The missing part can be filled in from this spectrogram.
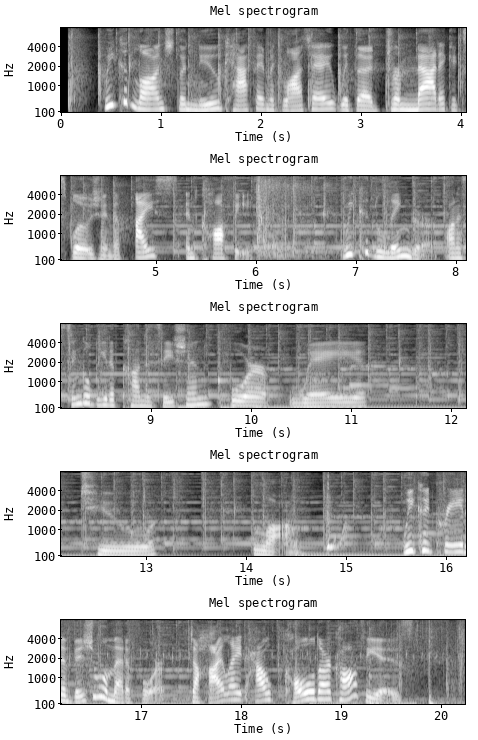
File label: Commercial VO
